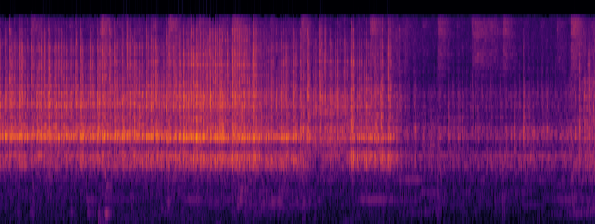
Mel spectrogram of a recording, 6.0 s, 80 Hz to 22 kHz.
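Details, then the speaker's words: MP3-to-cassette adapter playing music from a Galaxy S10, heard through a headset: thin, poor playback over a fast, uneven clicking rattle of about four ticks a second. The adapter's internal cogs are rattling. "okay well it does play but it plays pretty shitty it's number one problem number two those cogs are rattling like no tomorrow"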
